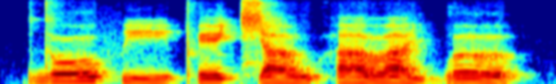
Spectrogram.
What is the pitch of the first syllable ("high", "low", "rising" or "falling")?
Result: rising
